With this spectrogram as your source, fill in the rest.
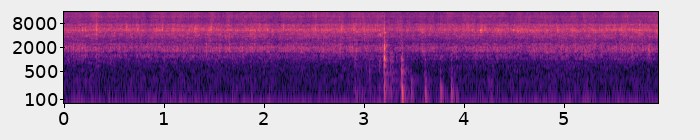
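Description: A beef roast searing in a hot pan gives off a steady, even sizzle with no talking, interrupted midway by a short cluster of sharp clicks and knocks.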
